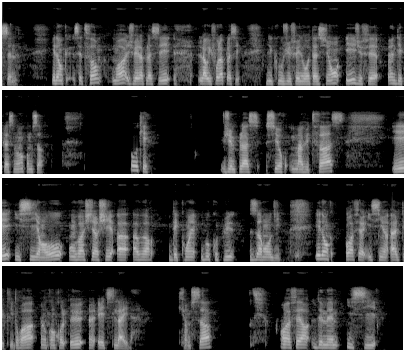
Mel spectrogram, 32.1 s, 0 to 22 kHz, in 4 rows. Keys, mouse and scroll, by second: 0.0 right click, 1.7 ctrl+scroll down 2, 2.2 Tab, 2.7 a, 2.9 a, 3.9 r, 5.0-6.3 drag, 6.4 g, 10.6 scroll down 2, 10.9-12.4 middle drag, 12.4 KP_1, 15.3 middle click, 16.2-16.9 scroll up 3, 17.0 ctrl+scroll up 2, 18.6-19.6 scroll up 1, 23.1 alt+right click, 24.8 ctrl+e, 28.1-32.1 middle drag.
